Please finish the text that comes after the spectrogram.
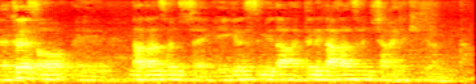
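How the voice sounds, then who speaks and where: A man's voice: lowish voice, fast, darkish tone. Echoey distant male pastor preaching. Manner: storytelling, acting out quoted lines with rising emphasis. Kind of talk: sermon. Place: church sanctuary. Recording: echoey room, heard from a distance, faint noise.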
